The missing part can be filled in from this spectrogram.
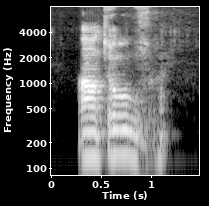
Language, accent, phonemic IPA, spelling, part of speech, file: French, Canada, /ɑ̃.tʁuvʁ/, entrouvres, verb, LL-Q150 (fra)-entrouvres.wav
- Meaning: second-person singular present indicative/subjunctive of entrouvrir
